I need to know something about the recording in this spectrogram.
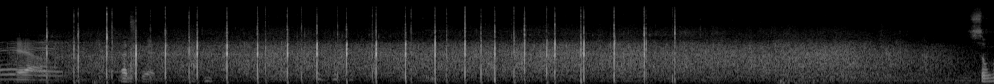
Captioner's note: applause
